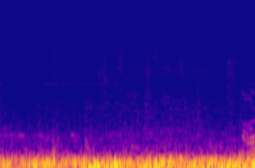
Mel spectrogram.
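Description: Steady low road rumble heard from inside a car moving along a highway in traffic, a constant loud drone with faint higher whooshes passing, and a voice speaking over it now and then.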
